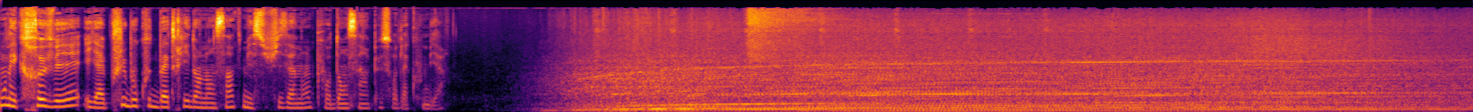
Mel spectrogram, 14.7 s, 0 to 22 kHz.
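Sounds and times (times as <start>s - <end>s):
speech: 0.0s - 4.6s
bus engine drone inside a moving bus: 5.2s - 14.7s.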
